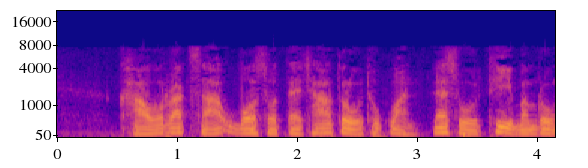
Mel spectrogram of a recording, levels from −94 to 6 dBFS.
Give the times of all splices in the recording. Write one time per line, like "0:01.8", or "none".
0:03.0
